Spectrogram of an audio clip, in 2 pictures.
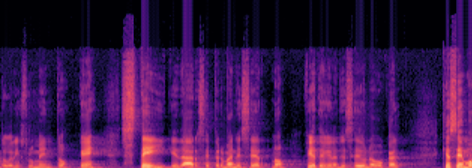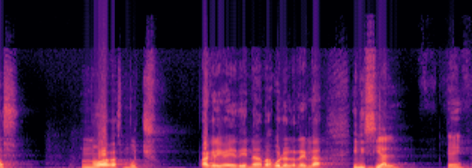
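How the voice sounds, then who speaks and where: A man's voice: medium pitch, a little mellow. Man, English teacher, patient step-by-step explaining, hall reverb. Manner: explains slowly, checking with "ok?" after each point. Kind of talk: recorded grammar lesson.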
